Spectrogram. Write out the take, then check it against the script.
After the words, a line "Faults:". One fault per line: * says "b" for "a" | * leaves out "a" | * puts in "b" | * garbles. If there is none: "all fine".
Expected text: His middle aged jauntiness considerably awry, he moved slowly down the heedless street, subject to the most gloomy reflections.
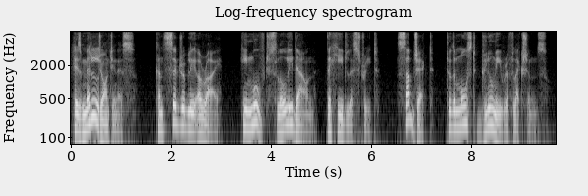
His middle jauntiness considerably awry, he moved slowly down the heedless street, subject to the most gloomy reflections.
Faults:
* leaves out "aged"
